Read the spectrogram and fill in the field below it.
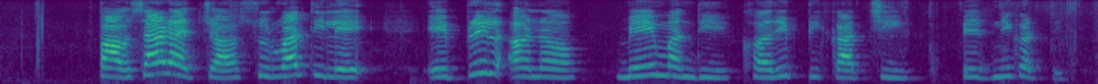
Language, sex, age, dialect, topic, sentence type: Marathi, female, 18-24, Varhadi, agriculture, statement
